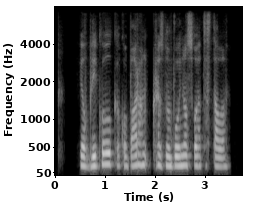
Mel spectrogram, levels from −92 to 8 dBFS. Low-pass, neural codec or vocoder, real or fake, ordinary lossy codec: 7.2 kHz; codec, 16 kHz, 0.8 kbps, ZipCodec; fake; AAC, 48 kbps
